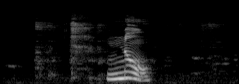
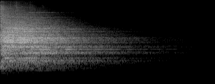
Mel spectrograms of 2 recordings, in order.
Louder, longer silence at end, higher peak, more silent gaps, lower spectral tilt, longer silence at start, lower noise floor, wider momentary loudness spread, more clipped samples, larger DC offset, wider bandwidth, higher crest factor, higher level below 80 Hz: second, -23 LUFS vs -17 LUFS; second, 0.9 s vs 1.05 s; second, -8 dBFS vs -4 dBFS; neither; first, -4 dB/octave vs 10 dB/octave; first, 0.35 s vs 0 s; second, -58 dBFS vs -66 dBFS; second, 19 LU vs 24 LU; neither; neither; second, 10.5 kHz vs over 20 kHz; about the same, 18 dB vs 18 dB; first, -68 dBFS vs under -90 dBFS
